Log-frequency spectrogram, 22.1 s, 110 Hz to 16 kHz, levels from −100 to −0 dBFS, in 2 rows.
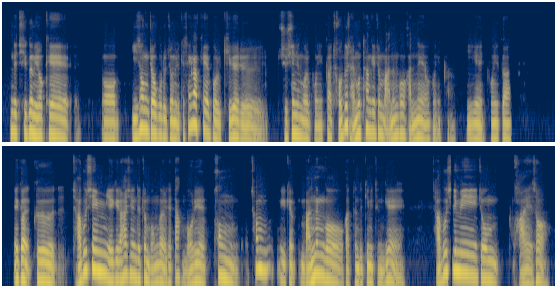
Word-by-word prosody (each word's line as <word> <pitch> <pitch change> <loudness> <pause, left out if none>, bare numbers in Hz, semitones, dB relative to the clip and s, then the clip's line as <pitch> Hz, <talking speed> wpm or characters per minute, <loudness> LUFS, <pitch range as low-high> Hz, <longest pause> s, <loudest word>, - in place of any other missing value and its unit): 근데 155 -2 +1
지금 150 0 +2
이렇게 130 -2 +1 0.7
어 115 -1 0 0.3
이성적으로 145 -2 +3
좀 115 -1 +1
이렇게 105 +2 -4
생각해 190 - +2
볼 115 -4 0
기회를 100 -9 -1 0.3
주시는 135 +4 -1
걸 115 -3 -1
보니까 95 +6 -4
저도 120 - +1
잘못한 145 - 0
게 155 -1 -1
좀 145 -2 -2
많은 120 +2 -1
것 145 0 -2
같네요 105 +3 -1
보니까. 90 +1 -11 0.3
이게 105 -1 -2
보니까 110 0 -2 1.1
그러니까 140 -2 +4
그 130 -5 +3 0.3
자부심 185 - +4
얘기를 135 +1 +2
하시는데 160 -3 0
좀 140 -3 0
뭔가 115 +3 0
이렇게 105 0 -2
딱 150 -1 -6
머리에 110 +5 +1 0.2
펑 130 - 0 0.2
처음 200 +1 +2 0.2
이렇게 115 -3 -4
맞는 130 +11 +3
거 120 -8 +1
같은 100 +3 -3
느낌이 105 +2 -1
든 95 -2 -5
게 100 - -2 0.6
자부심이 175 - +3
좀 140 -5 +1 0.3
과해서 95 +1 -2
125 Hz, 275 characters per minute, -22 LUFS, 105-150 Hz, 1.1 s, 그러니까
